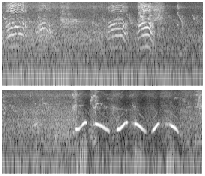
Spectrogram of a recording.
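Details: Tame, actively singing Helmeted Friarbird from Sumbawa: after some human voices, a run of five clear whistled notes, each arching up then gliding down, given in quick succession.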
